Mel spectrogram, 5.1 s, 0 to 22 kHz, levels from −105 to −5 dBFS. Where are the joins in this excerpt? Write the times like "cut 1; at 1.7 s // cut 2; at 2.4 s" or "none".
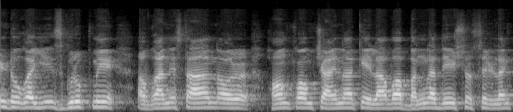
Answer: none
